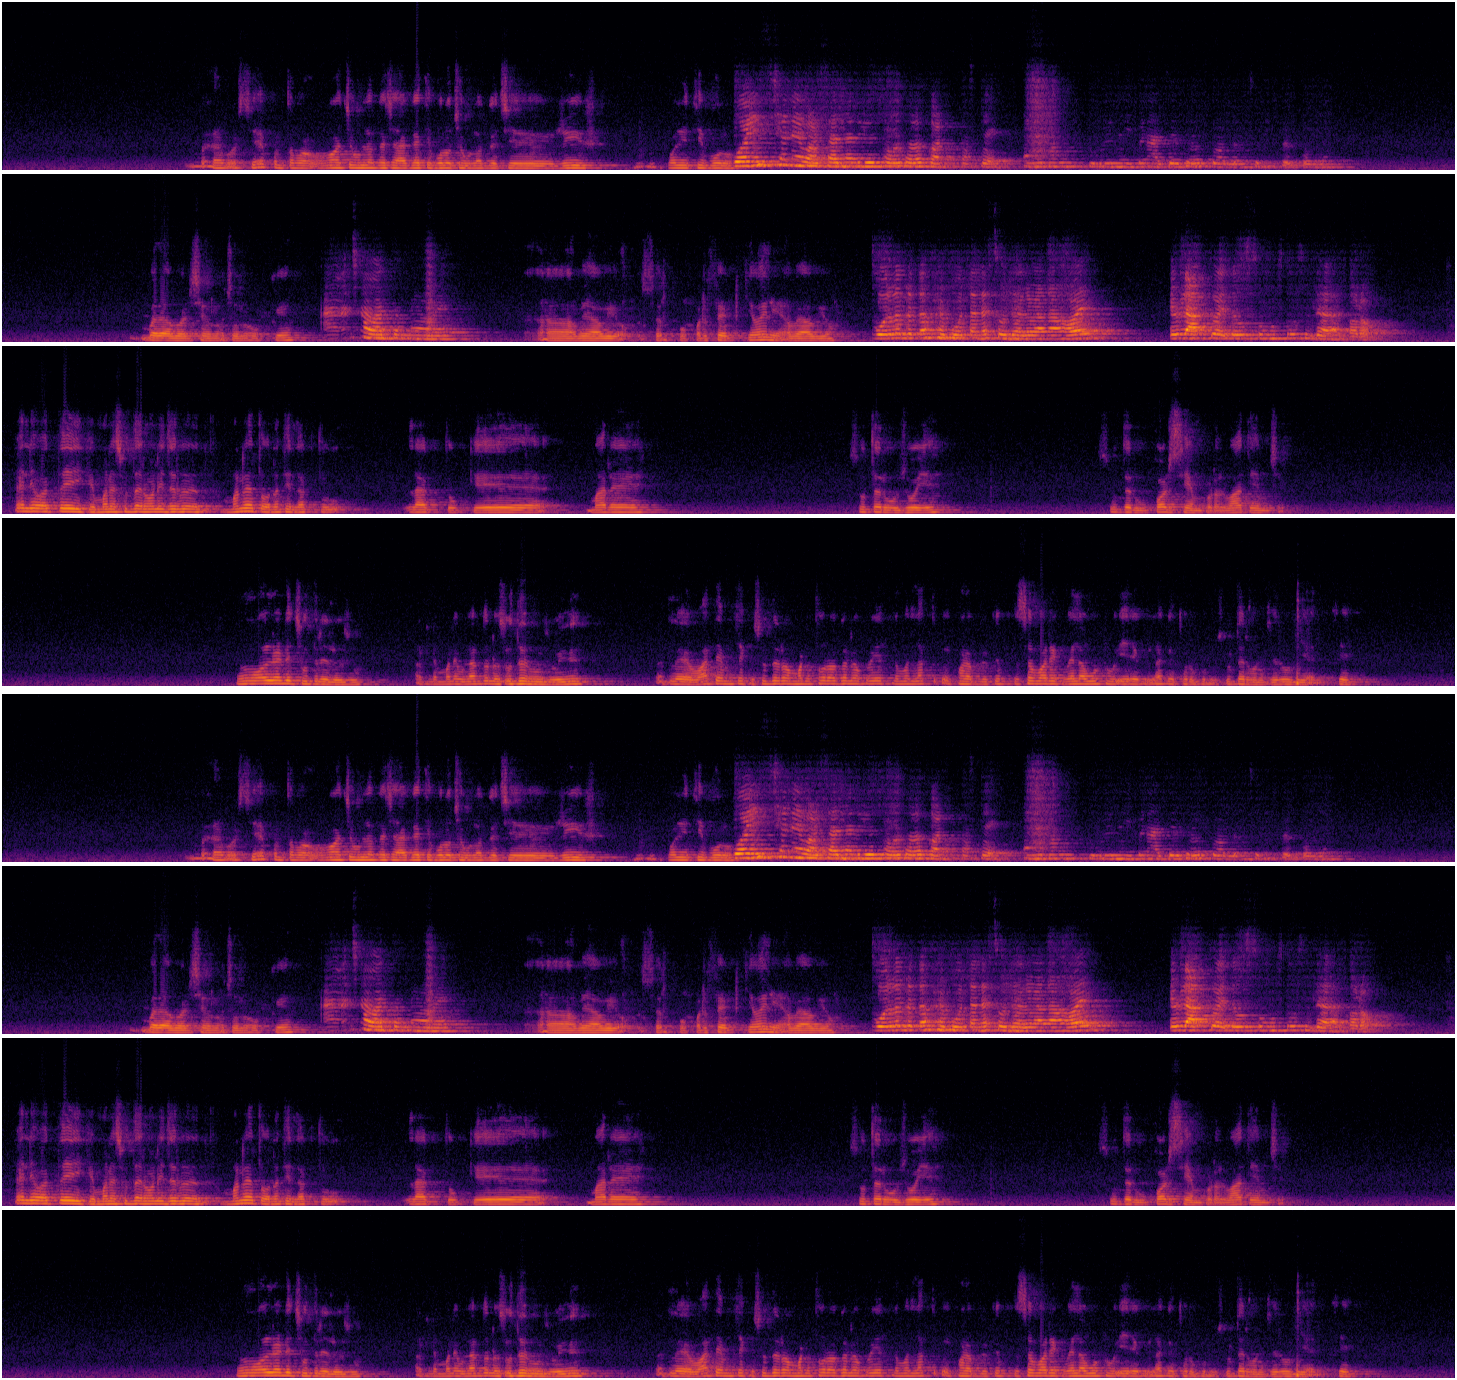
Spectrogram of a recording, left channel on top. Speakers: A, in the centre; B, on the left.
A: બરાબર છે પણ તમારો અવાજ એવું લાગે છે આગાથી ભોલો છ એવું લાગે છે રીફ- - <unintelligible>
B: એ છે ને વરસાદ ના દિવસ થોડો થોડો કટ થશે. ને પણ ખબર નહીં પણ આજે થોડોક પ્રોબ્લેમ છે <unintelligible>
A: બરાબર છે હાલો ચલો ઓકે
B: આછા વાત તમને હવે
A: હા હવે આવ્યો સરખો પરફેક્ટ કેવાય ને હવે આવ્યો.
B: બોલો તો તમે પોતાને સુધારવાના હોય. એવું લાગતો હોય તો શું શું સુધાર કરો.
A: પેલી વાત તો એ કે મને સુધારવાની જરૂરત મને તો નથી લાગતું. લાગતું કે મારે સુધરવું જોઈએ, સુધરવું પડશે એમ ટોટલ વાત એમ છે. હું ઓલરેડી સુધરેલો છું એટલે મને એવું લાગતો ને સુધરવું જોઈએ. એટલે વાત એમ છે કે સુધારવા માટે થોડા ઘણ પ્રયત્ન માં લાગતો ખરાબ કેમ સવારે એક વલા ઉ એ લાગે થોડું ગરું. સુધારવા જરૂરિયાત છે,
